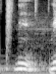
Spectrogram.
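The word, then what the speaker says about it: 네: Nah, di sini ada kata nih di sini menunjukkan kepemilikan. Kepemilikannya milikmu. Ini berasal dari kata noe. Tapi karena disingkat jadi seperti ini, no, ne. Terus bacanya biar beda sama ne punyaku, bacanya ni.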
